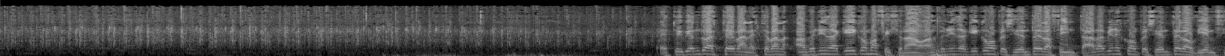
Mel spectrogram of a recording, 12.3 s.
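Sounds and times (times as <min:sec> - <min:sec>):
crowd ovation applause: 0:00.0 - 0:07.6
speech: 0:06.6 - 0:12.2.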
